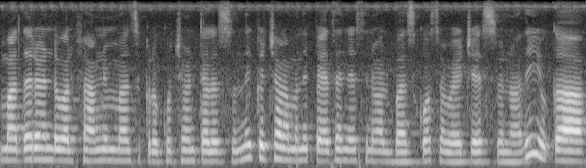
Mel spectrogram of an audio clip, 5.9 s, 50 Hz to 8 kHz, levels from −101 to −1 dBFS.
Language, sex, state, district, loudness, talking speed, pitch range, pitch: Telugu, female, Andhra Pradesh, Annamaya, -21 LUFS, 205 wpm, 175-195 Hz, 185 Hz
